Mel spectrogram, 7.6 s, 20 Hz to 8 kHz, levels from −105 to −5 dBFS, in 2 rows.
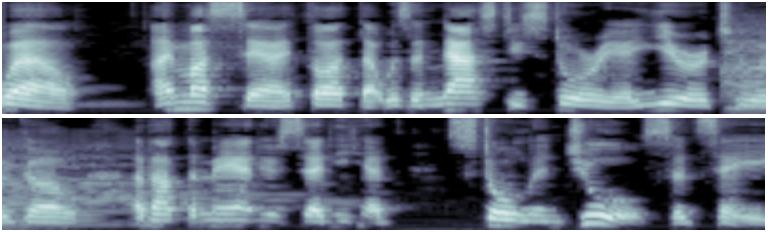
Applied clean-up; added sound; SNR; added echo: classical method Wiener filter.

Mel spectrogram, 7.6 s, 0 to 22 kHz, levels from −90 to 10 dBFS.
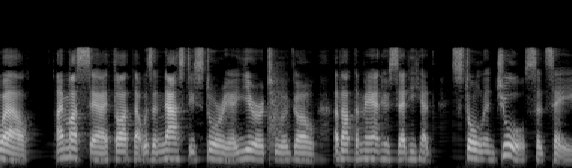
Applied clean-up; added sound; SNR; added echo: neural mask model DeepFilterNet 3.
